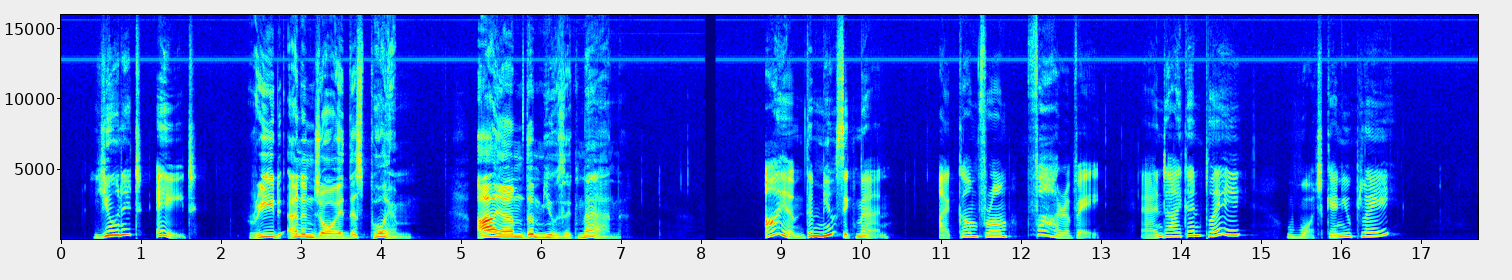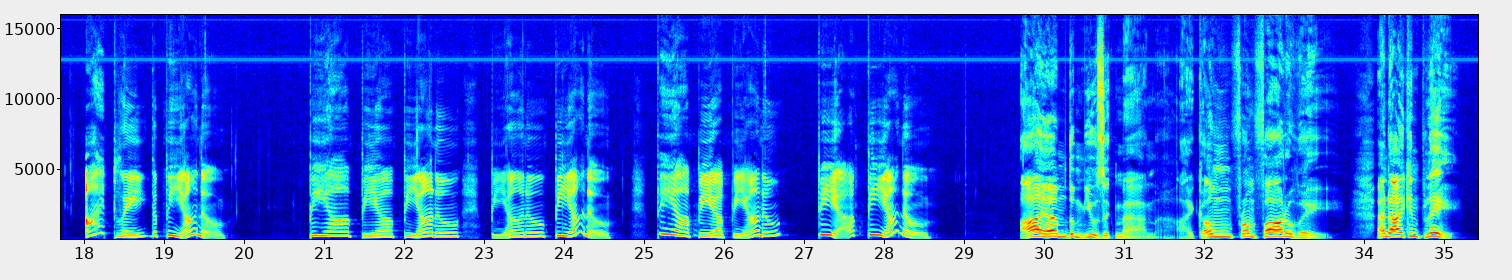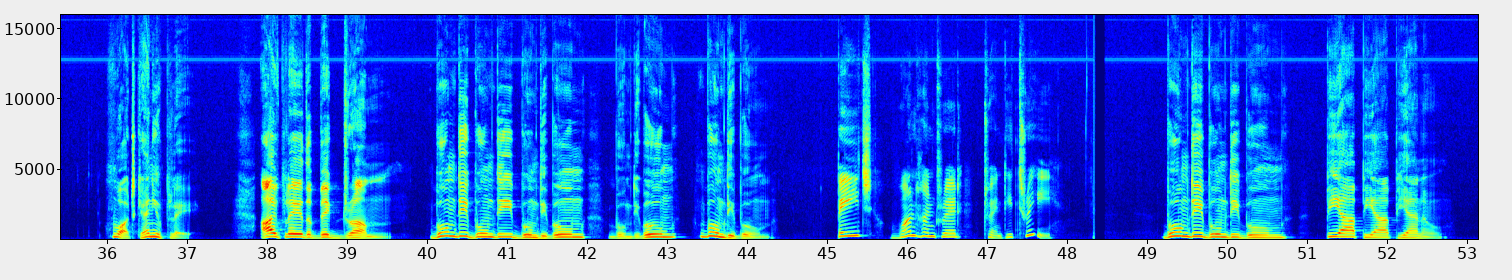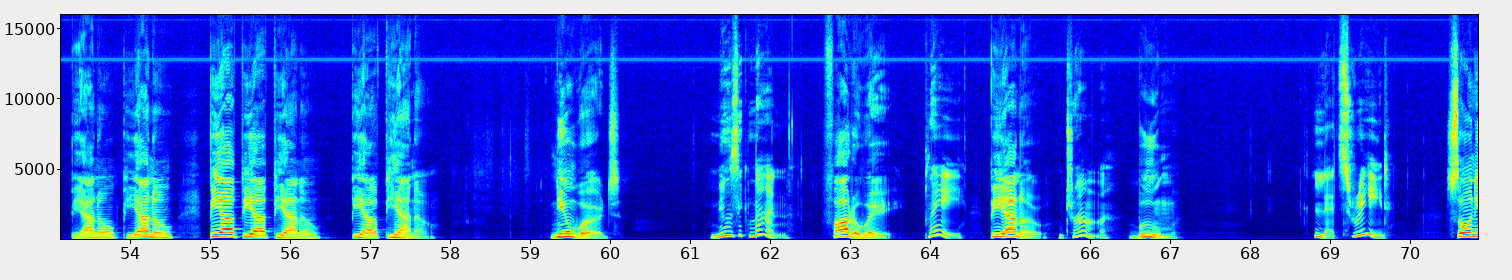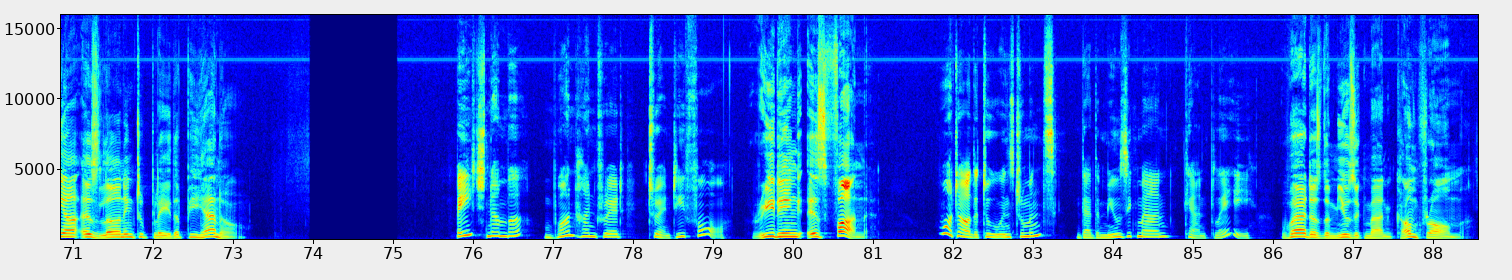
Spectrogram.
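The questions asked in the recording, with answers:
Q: What are the two instruments that the music man can play?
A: The piano and the big drum

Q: Where does the music man come from?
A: From far away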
